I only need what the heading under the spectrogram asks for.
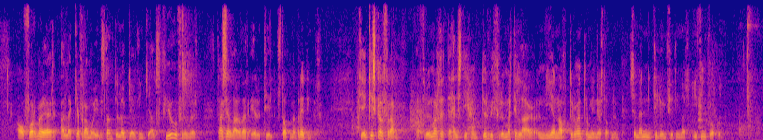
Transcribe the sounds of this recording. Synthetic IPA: a̰wfɔɾmaɛɾaðlɛcːafɾamːawɪvst̪ant̪ʏlœcːaaθiɲcɪa̰lsfjœːɣʏfɾʏːmvɛɾ̥k̪ | θansɛmla̰ɣðaɾɛ̰ɾʏ̰t̪ʰɪlst̪ɔpnapɾejt̪iŋkaɾ̥ | t̪ʰɛːcɪskalfɾa̰ma̰ðfɾʏːmaɾ̥θɛht̪ahɛlst̪ihœnt̪ʏɾvɪðfɾʏːmḁt̪ʰɪɾla̰ːɣa̰ʔʏ̰mniːjanawht̪ʏɾʏvɛnt̪ɾaminjast̪ɔpnʏmsɛmɛnːɪt̪ʰɪlʏmfjœt̪lnaɾiθiŋklɔhkʏm

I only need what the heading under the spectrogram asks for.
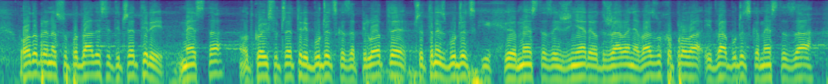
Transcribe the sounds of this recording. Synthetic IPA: o̞d̪o̞bɾe̞nasupo̞d̪ʋaːd̪e̞se̞t̪it͡ʂet̪iɾime̞st̪a | o̰d̪ko̞jixsut͡ʃe̞t̪iɾibud͡ʒe̞t̪skazapilo̞ːt̪e̞t͡ʃe̞t̪r̩nest̪bud͡ʒet̪skixme̞st̪azainʒeɲeːɾeo̞d̪r̩ʒaːʋaɲaʋazd̪uxoploʋaʔid̪ʋaːbud͡ʒet̪skame̞st̪aza

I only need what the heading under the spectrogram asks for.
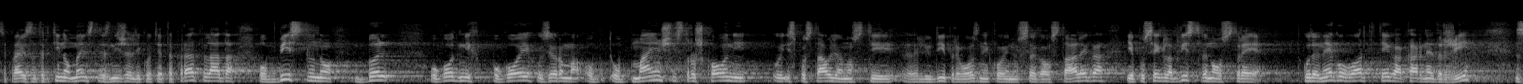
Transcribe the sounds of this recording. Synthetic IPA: sɛpɾaːʋizat̪ɾɛt̪iːnɔmənst̪ɛzniːʒalikɔt̪jɛt̪akɾat̪ʋlaːd̪aɔbist̪ʋɛnɔbəl | uɡoːd̪nixpɔɡoːjixɔziɾɔmaʔɔɔbmajnʃist̪ɾɔʃkɔwni | ispɔst̪awljɛnɔst̪iljud̪iːpɾɛʋoːznikɔwinusəɡaɔst̪aːlɛɡajɛpɔseːɡlabist̪ʋɛnɔɔst̪ɾɛjɛ̰ | t̪ḁkoːd̪anɛɡɔʋɔɾt̪t̪ːeːɡakaɾnɛd̪əɾʒi

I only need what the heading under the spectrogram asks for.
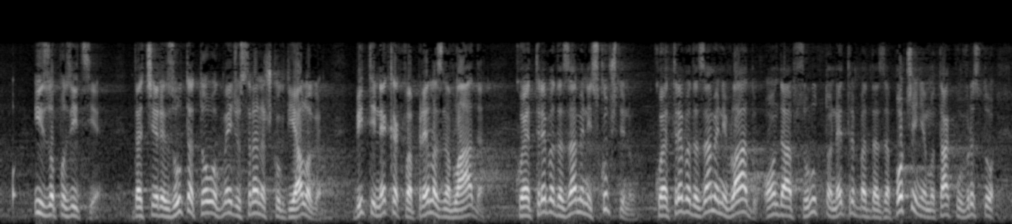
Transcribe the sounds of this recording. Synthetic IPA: izo̞po̞ziːt̪sḭjḛ | d̪at͡ɕe̞ɾe̞zulˠt̪at̪o̞ʋo̞ɡme̞d͡ʑust̪ɾanat͡ʃko̞ɡd̪ialˠo̞ɡa̰ | bit̪ine̞kakʋapɾeːlˠaznaʋlˠaːd̪a̰ | ko̞jat̪ɾe̞bad̪azame̞niskupʃt̪inṵ | ko̞jat̪ɾe̞bad̪azame̞niʋlˠaːd̪ṵo̞nd̪aːpso̞lut̪none̞t̪ɾe̞bad̪azapo̞t͡ʂiɲe̞mo̞t̪akʋuʋr̩st̪u

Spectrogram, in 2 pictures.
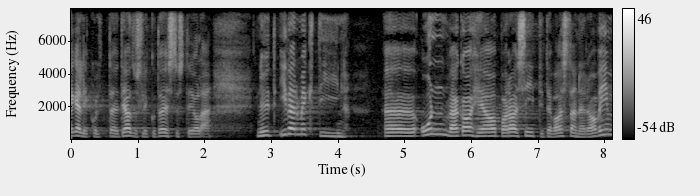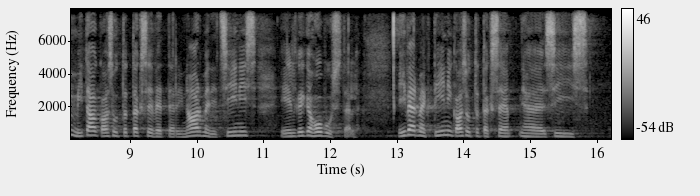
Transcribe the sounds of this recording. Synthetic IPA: eɡ̥e̞likult̪t̪e̞ɑd̪uslikːut̪ɤest̪ust̪e̞jo̞lɛ̰ | nyːd̪̥ive̞rmekt̪iːn | o̞nvæɡɑɦe̞ɑpɑɾɑsiːt̪ːˑid̪̥e̞vɑst̪ɑne̞ɾɑvimːid̪̥ɑkɑsut̪ːˑɑt̪ːˑɑkse̞ve̞t̪e̞ɾinɑːrme̞d̪̥it̪siːnis | e̞ːlkɤjɡe̞ɦo̞bust̪e̞̰l | ive̞rmekt̪iːnikɑsut̪ːˑɑt̪ːˑɑkse̞siːs

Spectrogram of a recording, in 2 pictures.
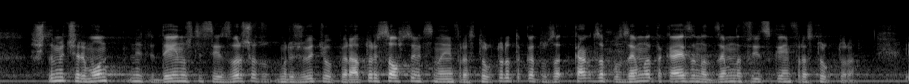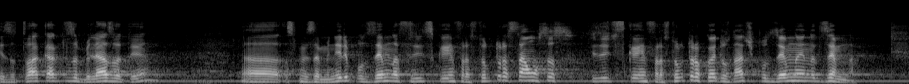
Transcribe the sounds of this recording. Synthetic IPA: ʃt̪əmit͡ʃɛɾɛmɔnt̪nit̪ɛd̪ɛjnost̪isɛizvɤɾʃvɐt̪ot̪mɾɛʒovit̪ɛopɛɾat̪oɾisɔpst̪vɛnit̪sinɐinfɾɐst̪ɾuk̚t̪uɾət̪əkɐt̪ɔzkakt̪ozɐpod̪zɛmnət̪ɐkaizɐnɐd̪zɛmnəfizit͡ʃɛ̥skəinfɾɐst̪ɾuk̚t̪uɾə̰ | ḭzɐt̪ovakak̚t̪ozɐbɛlʲazvɐt̪ɛ | smɛzɐmɛnilipod̪zɛmnəfizit͡ʃɛ̥skəinfɾɐst̪ɾuk̚t̪uɾəsamosəs | fizit͡ʃɛ̥skəinfɾɐst̪ɾuk̚t̪uɾəkoɛt̪oznat͡ʃi̥pod̪zɛmnəinɐd̪zɛmnə

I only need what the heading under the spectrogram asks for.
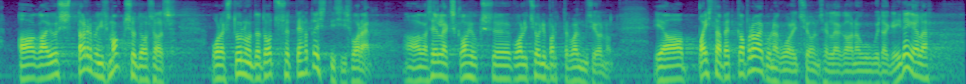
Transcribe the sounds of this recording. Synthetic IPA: ʔɑɡ̥ɑjust̪ːɑrb̥enismɑksud̪e̞o̞sɑs | o̞lekst̪ulnud̪e̞t̪ːˑo̞t̪su̥se̞d̪̥̚t̪ːe̞ɦɑt̪ɤesʲt̪isisvɑɾḛm | ɑɡ̥ɑse̞lːekskɑɦjuksko̞ɑlit̪sio̞ːnʲipɑrt̪nervɑlʲmisejo̞lnṵd̪̥ | jɑpɑjst̪ɑbe̞t̪ːˑkɑprɑeɡ̥uneko̞ɑlit̪sio̞ːnse̞lːeɡ̥ɑnɑɡ̥ukujd̪̥ɑɡ̥ie̞jt̪e̞ɡ̥e̞le

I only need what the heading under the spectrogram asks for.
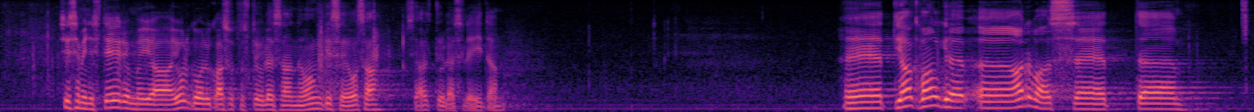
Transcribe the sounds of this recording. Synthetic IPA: sis̬e̞minist̪e̞ːɾjumijɑjulɡ̥eo̞ːlʲikɑsut̪ːˑust̪e̞ylesɑnːeo̞ŋɡ̥ise̞ːo̞sɑseɑ̰lt̪ˑːylḛslḛjd̪̥ɑ̰ | et̪ːˑjɑːkvɑlɡ̥e̞ɑrvɑset̪ː

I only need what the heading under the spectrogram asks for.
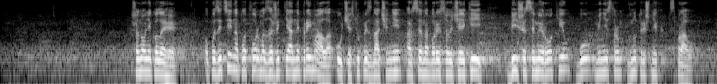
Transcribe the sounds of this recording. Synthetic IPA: ʃɐnɔwnʲikɔlˠɛɦɪɔpɔzɪt͡sʲijn̪ɐplˠɐt̪fɔrmɐzɐʒɪtʲːanɛpɾɪjmɑlˠɐut͡ʃɐsʲtʲupɾɪznɑt͡ʃenʲːiɐrsɛnɐbɔɾɪsɔʋʲɪt͡ʃɐjɐkijbʲilʲʃɛsemɪɾɔkʲiwbuwmʲinʲist̪ɾɔmʋnut̪ɾʲiʃnʲixspɾɑw

